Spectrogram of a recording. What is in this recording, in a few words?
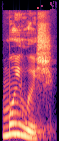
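"мыйлысь", Komi, female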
